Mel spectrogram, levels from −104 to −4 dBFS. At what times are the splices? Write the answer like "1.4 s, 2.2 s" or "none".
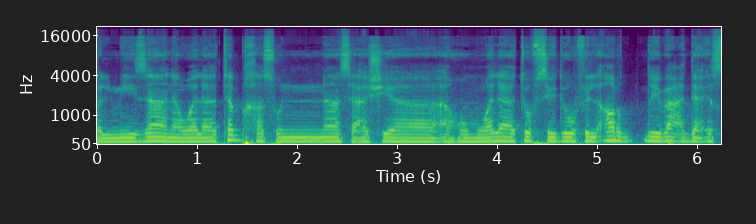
none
